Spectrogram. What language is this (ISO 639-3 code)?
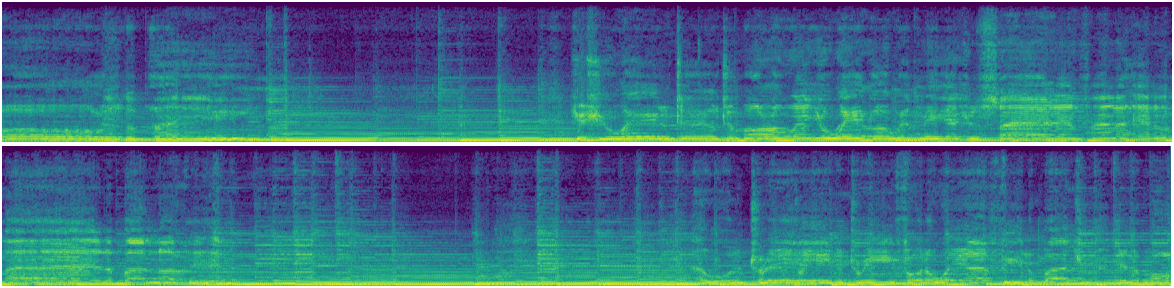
eng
